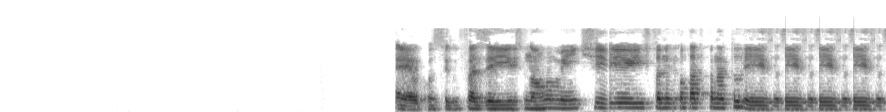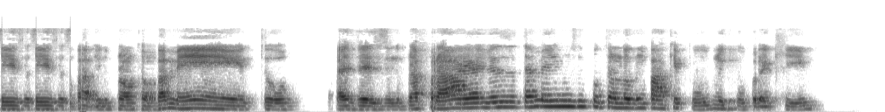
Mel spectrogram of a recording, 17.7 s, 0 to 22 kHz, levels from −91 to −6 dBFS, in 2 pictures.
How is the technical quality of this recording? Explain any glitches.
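Technical quality is poor: the speech carries constant codec roughness, six brief dropouts are patched over, and one stretch freezes into a repeating loop.

Throughout, the speech sounds rough and grainy, with a hiss-like fill between harmonics and a thin, synthetic top end. The likely cause is low-delay AAC compression (AAC-ELD) at a low bitrate, around 32 kbps. Its short frames blur pitch harmonics, so the damage is a steady texture that follows the speech rather than isolated events, unlike ordinary band-limiting, which simply dulls the sound without adding grain.

AAC frame loss with concealment occurs at 3.20, 5.12, 7.37, 10.34, 13.46 and 16.13 s. Each gap lasts about 30 ms, except 60 ms at 10.34 s and 90 ms at 16.13 s, which fits one, two and three lost frames. The decoder fills each hole from the last good spectrum, so each sounds like a brief smeared, noisy or phasey patch rather than a click or a hard silence.

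A system hang loop runs from 7.85 to 9.56 s. A 341 ms piece of audio repeats exactly, five times, at about 2.9 Hz, which fits a 16384-sample buffer cycling while the system stalls. It sounds like a skipping record, and about a second and a half of audio is lost. Unlike concealment, it repeats identical material rather than blurring it.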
